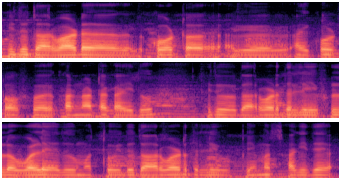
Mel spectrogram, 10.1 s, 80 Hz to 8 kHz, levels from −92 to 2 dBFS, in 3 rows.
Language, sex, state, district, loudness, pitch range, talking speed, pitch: Kannada, male, Karnataka, Dharwad, -21 LUFS, 105-110 Hz, 95 wpm, 105 Hz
